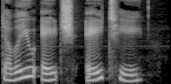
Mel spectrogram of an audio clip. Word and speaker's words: what: Is the word what, W H A T, pronounced as what or what? The short and simple answer is to pronounce the word as what with no H sound. However, this is not a universal American pronunciation. Some dialects of American English, spoken in the southeastern part of the United States, do say what, but that pronunciation is significantly less common.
